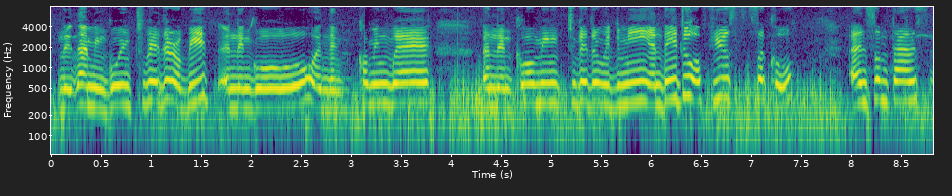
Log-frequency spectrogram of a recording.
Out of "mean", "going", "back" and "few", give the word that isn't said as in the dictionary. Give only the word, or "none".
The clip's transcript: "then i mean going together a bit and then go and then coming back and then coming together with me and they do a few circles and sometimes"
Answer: back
